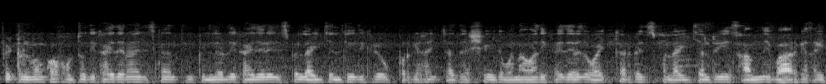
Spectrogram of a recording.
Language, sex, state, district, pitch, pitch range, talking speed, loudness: Hindi, male, Bihar, Sitamarhi, 115 Hz, 110-115 Hz, 340 wpm, -20 LUFS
